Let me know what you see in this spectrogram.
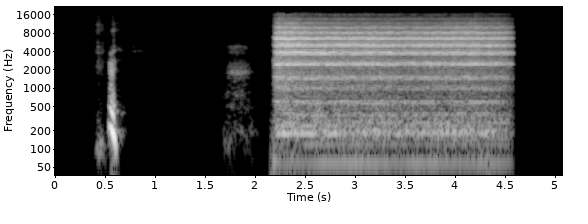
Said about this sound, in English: that's the bell every day on Busted Pencils. That bell rings, and what happens? We go right into democracy in action.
